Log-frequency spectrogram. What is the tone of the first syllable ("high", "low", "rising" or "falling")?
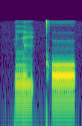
low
